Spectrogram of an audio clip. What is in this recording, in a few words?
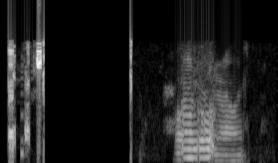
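Police Downtown District Dispatch, p25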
